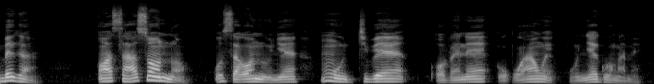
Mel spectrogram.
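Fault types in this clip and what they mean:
No technical faults are audible.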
